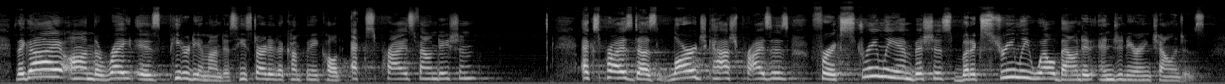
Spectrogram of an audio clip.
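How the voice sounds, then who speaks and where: A woman with an American accent speaks in a high pitch and an animated tone. Her pitch varies in an ordinary way, and room echo is audible. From United States. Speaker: keynote speaker. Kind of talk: conference keynote talk. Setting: stage in a theater with audience. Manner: fast.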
